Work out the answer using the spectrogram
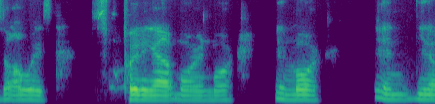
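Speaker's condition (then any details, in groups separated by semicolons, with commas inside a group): Young onset Parkinson's disease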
